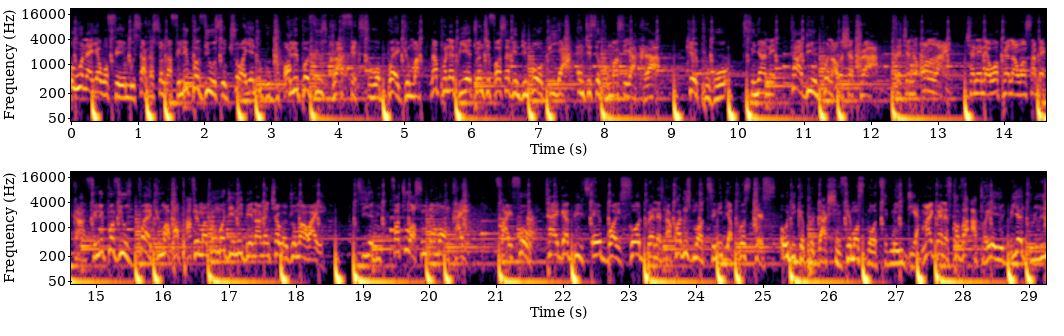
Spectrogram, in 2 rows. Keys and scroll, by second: 18.0 ctrl+t, 22.4 Return.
